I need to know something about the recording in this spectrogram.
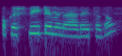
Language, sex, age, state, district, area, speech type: Telugu, female, 18-30, Telangana, Mancherial, rural, conversation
